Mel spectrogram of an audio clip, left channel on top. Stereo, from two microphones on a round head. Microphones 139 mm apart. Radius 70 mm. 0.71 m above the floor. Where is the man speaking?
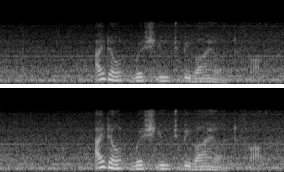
25° right (ahead or behind), 0.8 m.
